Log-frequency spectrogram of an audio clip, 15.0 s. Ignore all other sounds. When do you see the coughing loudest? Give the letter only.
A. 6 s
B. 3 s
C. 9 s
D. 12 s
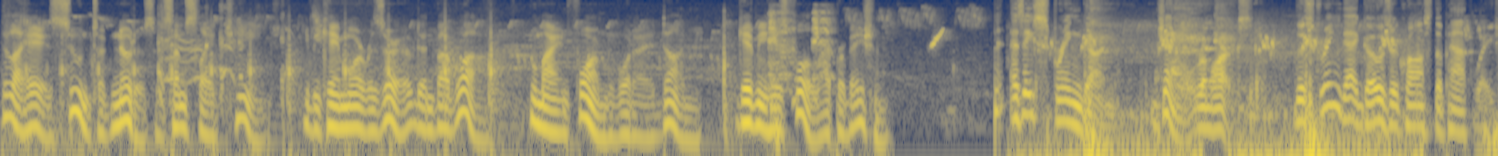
D.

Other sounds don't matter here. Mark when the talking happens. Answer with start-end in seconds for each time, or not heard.
0.0-8.9, 9.9-14.9.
